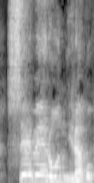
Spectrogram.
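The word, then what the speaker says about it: σήμερον: 여러분, 여기서 이 오늘이란 단어가 헬라어로 세메론이라고 발음을 하는데요.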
